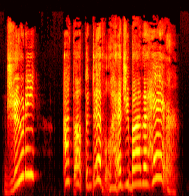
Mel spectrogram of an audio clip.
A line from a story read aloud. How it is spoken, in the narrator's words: She croaked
